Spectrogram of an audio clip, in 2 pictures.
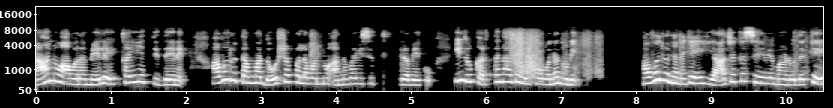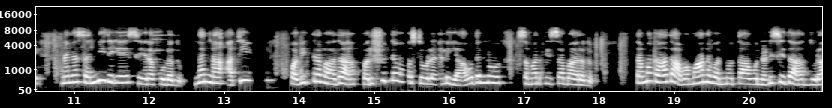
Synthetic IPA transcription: naːnuɐʋɐɾɐmeːle̞kɐjːet̪ːid̪ːe̞ːne̞ɐʋɐɾut̪ɐmːɐd̪ɔːʂɐpɐlɐʋɐnːuʔɐnubʱɐʋisut̪ː | ɾɐbeːku | id̪ukɐɾt̪ɐnaːd̪ɐjɐhɔːʋɐnɐnoːɽi | ɐʋɐɾunɐnɐɡe̞jaːd͡ʒɐkɐseːʋemaːɽuʋːd̪ɐkːe̞nɐnːɐsɐnːid̪ʱiɡe̞sɛːɾɐkuːɽɐd̪unɐnːɐʔɐt̪ipɐʋit̪ɾɐʋaːd̪ɐpɐɾiʃud̪ʱːɐʋɐst̪uɡɐɭɐlːijaːʋɐd̪ɐnːusɐmɐɾpisɐbaːɾɐd̪ut̪ɐmɐɡaːd̪ɐːʋɐmaːnɐʋɐnːut̪aːʋunɐɽisid̪ɐd̪uɾa

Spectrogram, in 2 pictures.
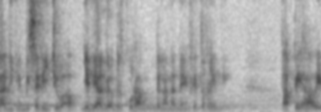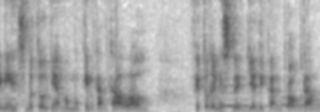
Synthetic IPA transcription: t̪adiɲabisadid͡ʒuald͡ʒadiaɡaʔ̚bərkuɾaŋdəŋanadajaŋfit̪ʊɾini | t̪apiɦalinisəbət̪ʊlɲaməmuŋkɪnkankalaw | fit̪ʊɾinisudahdid͡ʒadikanpɾoɡɾam

